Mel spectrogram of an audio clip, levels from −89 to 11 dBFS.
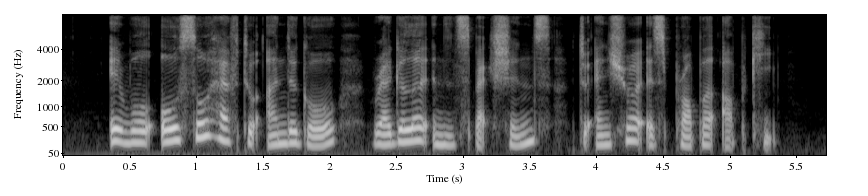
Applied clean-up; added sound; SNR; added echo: none; none; none; none.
